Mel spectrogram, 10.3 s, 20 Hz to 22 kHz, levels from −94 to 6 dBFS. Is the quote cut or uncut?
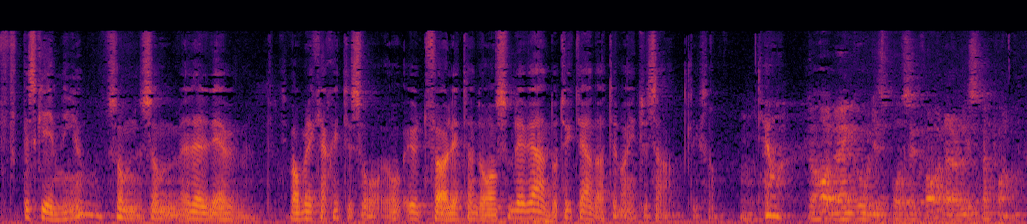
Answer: cut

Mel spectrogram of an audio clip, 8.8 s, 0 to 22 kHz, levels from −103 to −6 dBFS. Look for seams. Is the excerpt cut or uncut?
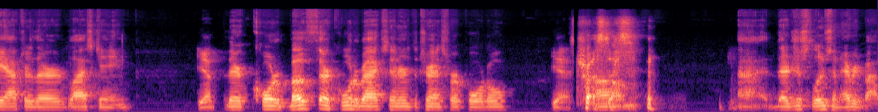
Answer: cut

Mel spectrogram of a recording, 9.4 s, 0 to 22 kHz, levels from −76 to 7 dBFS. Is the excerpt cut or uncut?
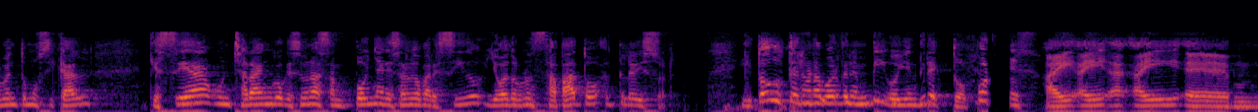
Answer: cut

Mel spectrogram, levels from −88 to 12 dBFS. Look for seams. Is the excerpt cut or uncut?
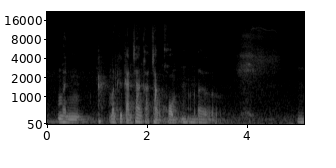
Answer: uncut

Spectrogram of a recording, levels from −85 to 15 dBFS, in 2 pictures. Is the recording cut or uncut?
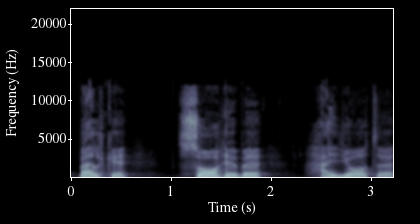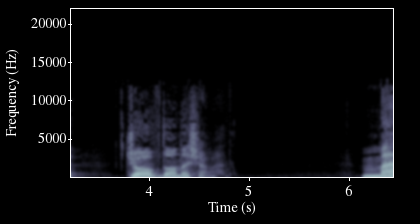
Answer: uncut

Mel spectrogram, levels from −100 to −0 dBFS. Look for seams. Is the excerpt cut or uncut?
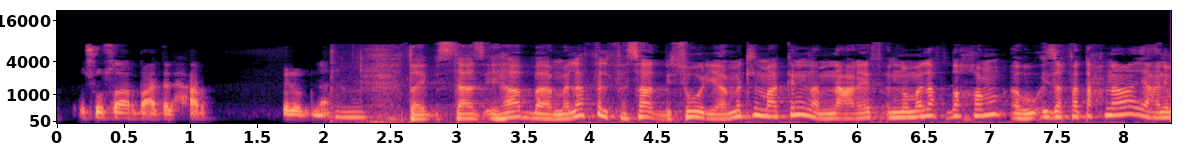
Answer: cut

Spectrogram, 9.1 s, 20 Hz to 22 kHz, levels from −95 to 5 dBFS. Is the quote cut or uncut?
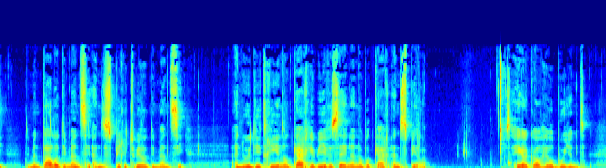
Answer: uncut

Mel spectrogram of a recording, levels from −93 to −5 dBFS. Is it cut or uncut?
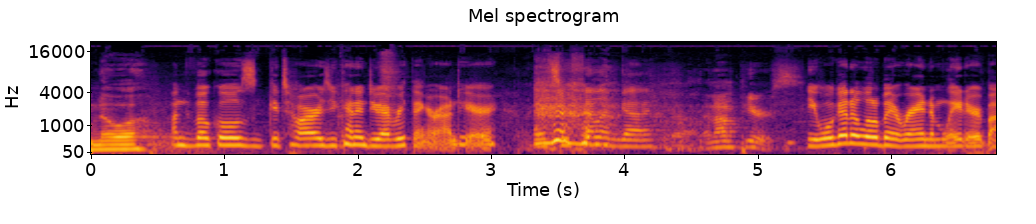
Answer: cut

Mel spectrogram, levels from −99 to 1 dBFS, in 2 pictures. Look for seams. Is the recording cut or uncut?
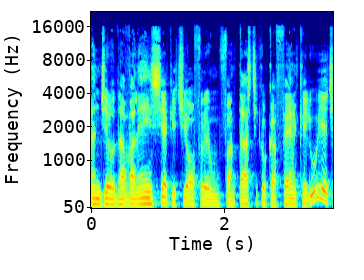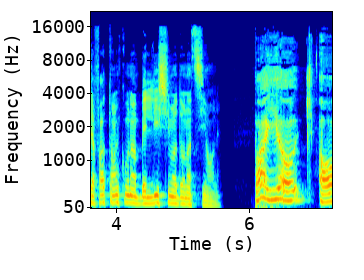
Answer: cut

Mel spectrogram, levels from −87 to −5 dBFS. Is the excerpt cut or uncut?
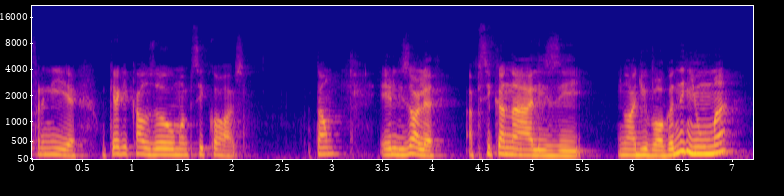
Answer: uncut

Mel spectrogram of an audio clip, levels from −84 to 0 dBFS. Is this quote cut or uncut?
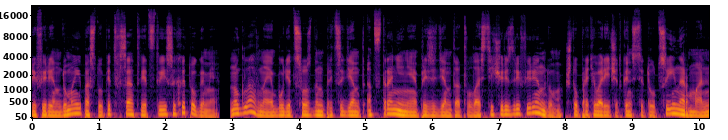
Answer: uncut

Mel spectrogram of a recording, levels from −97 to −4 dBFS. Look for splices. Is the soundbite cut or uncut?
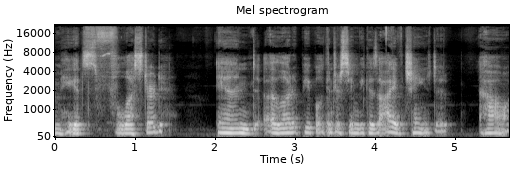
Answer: cut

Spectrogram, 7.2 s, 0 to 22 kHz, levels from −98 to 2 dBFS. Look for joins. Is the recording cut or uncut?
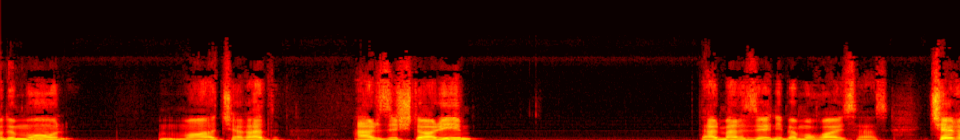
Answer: cut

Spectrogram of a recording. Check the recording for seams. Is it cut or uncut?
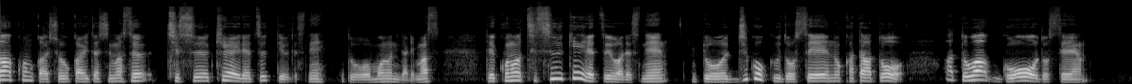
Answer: uncut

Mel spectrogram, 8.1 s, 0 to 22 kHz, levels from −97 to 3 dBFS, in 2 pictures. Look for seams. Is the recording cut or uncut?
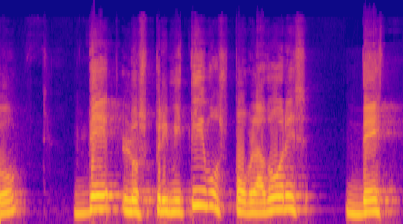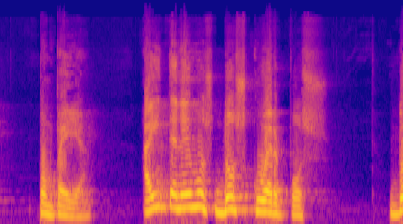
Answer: uncut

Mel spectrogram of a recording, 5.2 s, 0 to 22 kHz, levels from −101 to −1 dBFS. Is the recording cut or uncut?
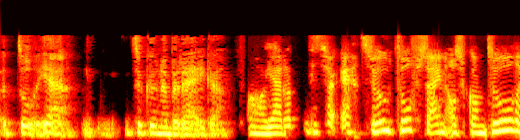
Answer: cut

